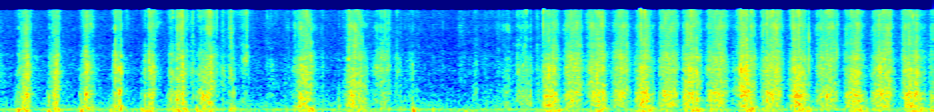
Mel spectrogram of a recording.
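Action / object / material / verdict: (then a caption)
scrape / cellulose kitchen sponge with scouring pad / cellulose, abrasive pad / none. A small blue cellulose kitchen sponge is held in one hand while the fingernails of the other hand scratch fast across its scouring-pad surface. The result is a rapid run of rough, bright scraping strokes, briefly softer in the middle before picking up again, over a steady low hum.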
